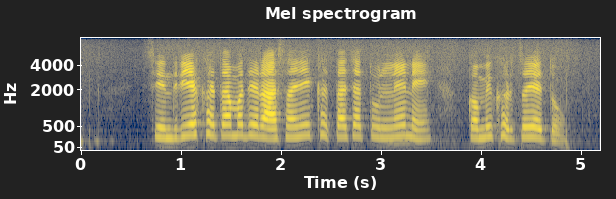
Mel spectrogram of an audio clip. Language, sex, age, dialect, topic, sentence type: Marathi, female, 18-24, Northern Konkan, agriculture, statement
